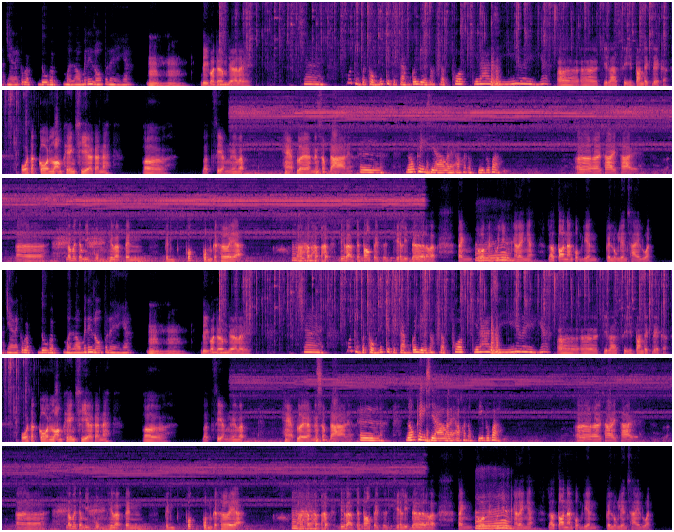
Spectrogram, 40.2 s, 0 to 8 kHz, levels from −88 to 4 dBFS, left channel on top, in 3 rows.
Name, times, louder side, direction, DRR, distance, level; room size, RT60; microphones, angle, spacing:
voice 1, 0.0-2.6 4.2-4.6 5.9-6.4 6.9-11.0 19.7-19.9 20.6-23.4 32.6-33.1 36.3-37.0, right 2 dB, 55° right, 1.1 m, -24 dB
voice 2, 2.9-3.7 4.0-5.0 11.1-13.5 13.8-15.6 16.2-16.8 17.4-18.3 19.0-20.5 24.9-26.2 26.6-26.7 27.1-27.7 28.1-29.6 30.1-31.6 32.3-37.5 37.7-39.7, left 1 dB, 10° left, 0.4 m, -25 dB
Keys jangling, 4.3-14.1, right 6 dB, 20° right, 0.9 m, -34 dB
sound 1, 17.9-35.3, left 6 dB, 85° left, 1.7 m, -37 dB
8.4 x 3.7 x 3.6 m
head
